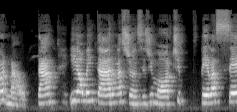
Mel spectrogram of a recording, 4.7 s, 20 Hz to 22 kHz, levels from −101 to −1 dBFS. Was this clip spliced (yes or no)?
no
